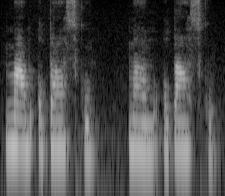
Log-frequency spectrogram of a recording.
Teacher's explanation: z is the voiced, k is unvoiced, so we need to switch one of these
